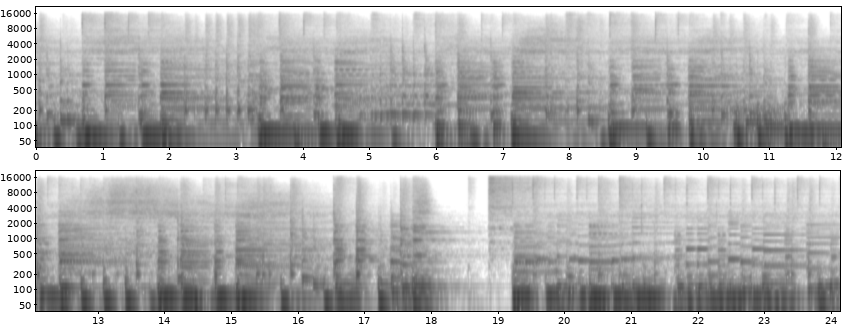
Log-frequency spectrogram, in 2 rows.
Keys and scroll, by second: 4.0 space, 6.2 ], 14.4 space, 15.6 space, 15.9 [.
